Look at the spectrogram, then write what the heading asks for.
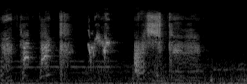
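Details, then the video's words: Budgerigar speaking Turkish phrases such as "Hani benim fıstığım" for teaching pet budgies; a quick run of gritty, word-like squawks and a bright harsh burst near the end. "Muhabbet Kuşu Konuşturma Sesi-Hani Benim Fıstığım Benim Aşkım, İyi Günler"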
